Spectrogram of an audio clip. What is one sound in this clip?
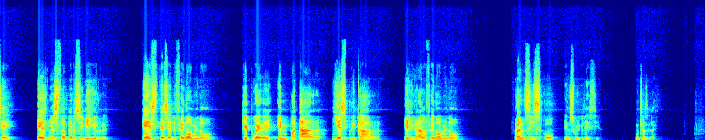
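An elderly man speaks slowly and formally through a microphone in a large echoing hall.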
